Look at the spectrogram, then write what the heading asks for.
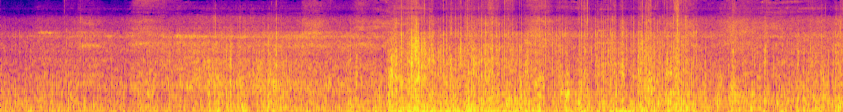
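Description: East Midlands Railway Regional train moving through the station: a steady low rumble with wind on the microphone, louder from about four seconds in.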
